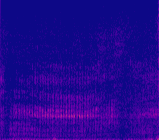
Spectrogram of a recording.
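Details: Hungry captive male puma purring in the early morning while pushing under a blanket to ask for food; continuous low, throbbing rumble with rapid regular pulses and faint rustling.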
